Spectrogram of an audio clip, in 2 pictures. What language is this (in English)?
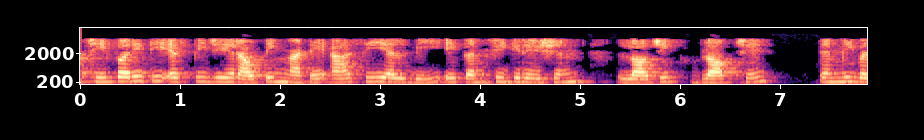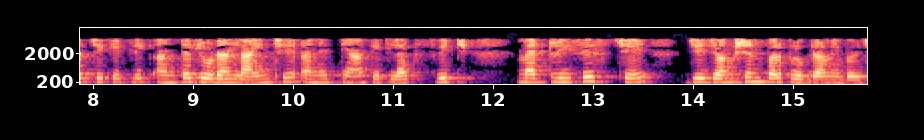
Gujarati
